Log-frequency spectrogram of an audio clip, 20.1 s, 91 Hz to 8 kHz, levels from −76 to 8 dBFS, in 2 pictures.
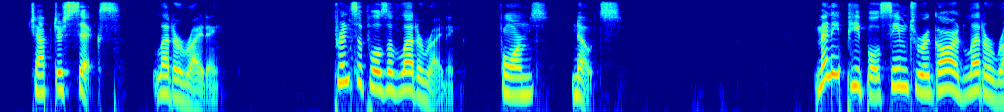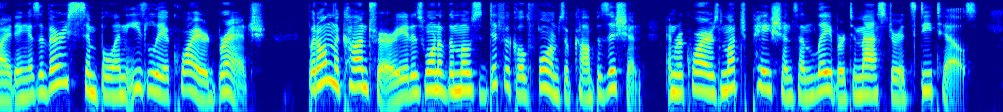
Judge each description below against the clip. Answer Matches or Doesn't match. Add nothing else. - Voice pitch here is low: Doesn't match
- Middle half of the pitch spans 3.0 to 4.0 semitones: Doesn't match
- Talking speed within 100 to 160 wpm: Matches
